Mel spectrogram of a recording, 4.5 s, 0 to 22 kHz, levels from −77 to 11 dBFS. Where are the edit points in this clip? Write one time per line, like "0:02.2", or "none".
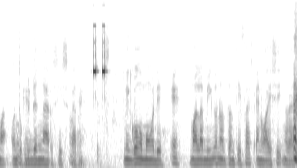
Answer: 0:01.6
